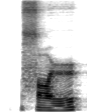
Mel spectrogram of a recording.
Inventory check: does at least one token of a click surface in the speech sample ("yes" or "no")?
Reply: no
